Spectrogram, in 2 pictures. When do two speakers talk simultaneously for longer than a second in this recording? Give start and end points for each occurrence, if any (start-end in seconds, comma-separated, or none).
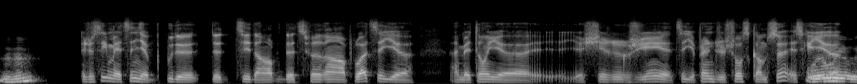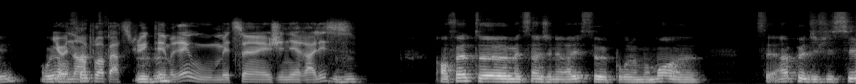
9.1-10.4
